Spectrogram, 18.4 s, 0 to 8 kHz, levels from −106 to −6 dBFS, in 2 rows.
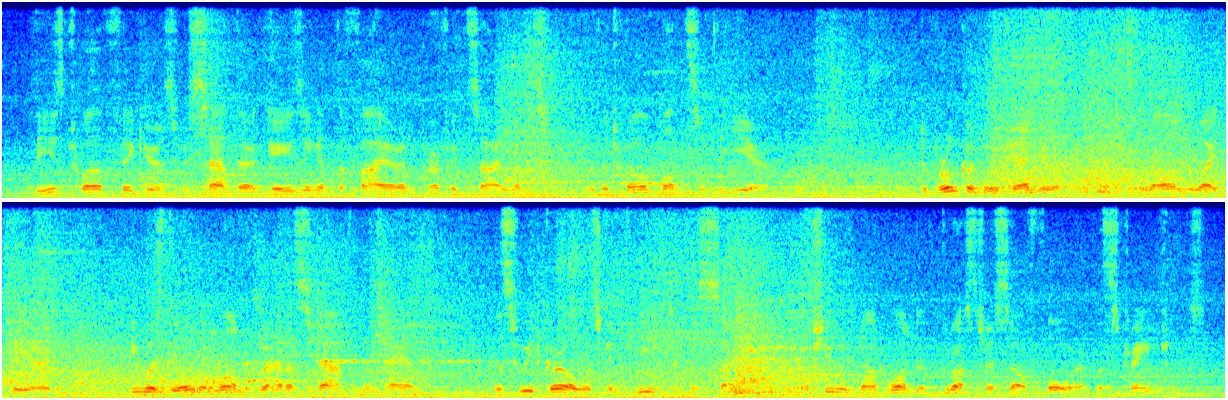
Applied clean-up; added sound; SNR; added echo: none; Rattle / Chatter / Hiss / Engine / Mechanisms; 3 dB; none.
